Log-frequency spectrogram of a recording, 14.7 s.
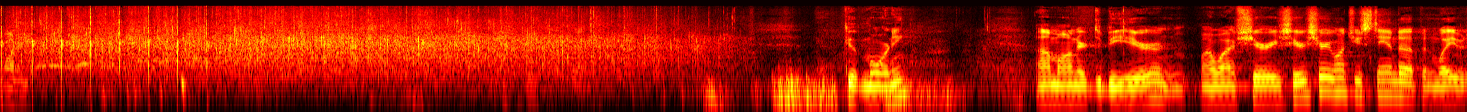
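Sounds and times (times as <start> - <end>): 
audience applause: 0.0 - 7.7
speech: 8.5 - 9.2, 10.4 - 14.6.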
